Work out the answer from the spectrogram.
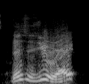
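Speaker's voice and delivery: imitated scammer with an Indian accent. Scam caller checking personal information, imitated Indian accent. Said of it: "switch off an Indian accent".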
